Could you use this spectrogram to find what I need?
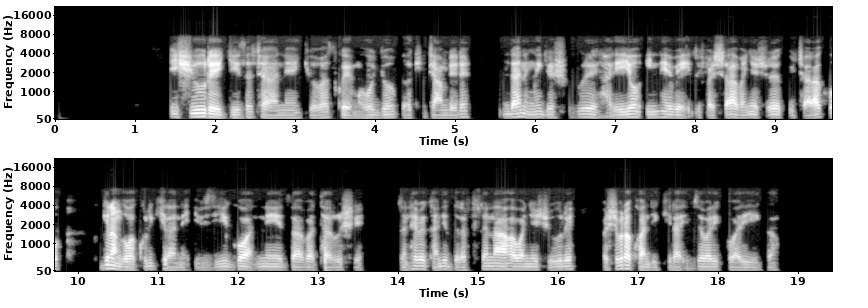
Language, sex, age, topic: Rundi, male, 25-35, education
